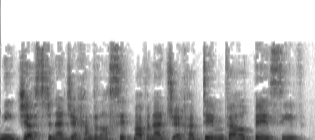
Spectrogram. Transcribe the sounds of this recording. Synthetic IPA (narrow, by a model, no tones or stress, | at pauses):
nid͡ʒəstənɛdrɪχamdənɔsɪtʰmavənɛdrɪ̰χadɪmvɛlˠbeːsiv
